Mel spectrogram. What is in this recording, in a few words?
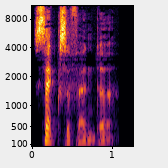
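"sex offender", British English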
